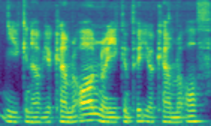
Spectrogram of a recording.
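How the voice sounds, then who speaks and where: In a Scottish accent, a man speaks at a moderate pace, somewhat breathy. His tone is dark and mellow, relaxed and calm. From Scotland. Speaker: fitness and meditation instructor. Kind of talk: live online class introduction. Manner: relaxed, calm.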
